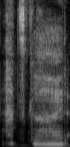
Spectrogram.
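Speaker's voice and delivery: soft awed whisper. Real, not acted. Reviewer whispering praise as the ballad ends. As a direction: breathe it out, almost to yourself.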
